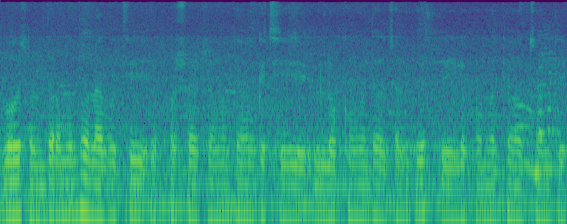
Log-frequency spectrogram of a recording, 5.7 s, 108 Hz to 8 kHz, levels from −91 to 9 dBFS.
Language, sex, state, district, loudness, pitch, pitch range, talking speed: Odia, male, Odisha, Khordha, -19 LUFS, 115 Hz, 110-120 Hz, 180 wpm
